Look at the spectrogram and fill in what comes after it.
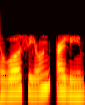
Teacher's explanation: तो यहाँ पर हम इजहार करेंगे, यहाँ पर हमने सिंपल नून की आवाज़ को ज़ाहिर करना है, हम कोई इख्फा कोई गुन्ना नहीं करने करेंगे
